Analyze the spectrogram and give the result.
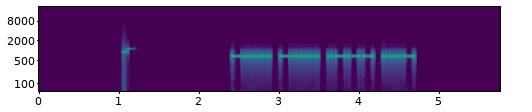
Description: Morse code, heard as a keyed tone, about 28 wpm, 700 Hz. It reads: 66JV
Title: Four Challenging Letter-Number Combinations 28wpm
